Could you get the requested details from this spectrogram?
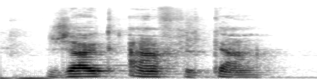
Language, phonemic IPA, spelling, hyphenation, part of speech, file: Dutch, /ˌzœy̯tˈaː.fri.kaː/, Zuid-Afrika, Zuid-Afri‧ka, proper noun, Nl-Zuid-Afrika.ogg
- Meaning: South Africa (a country in Southern Africa)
